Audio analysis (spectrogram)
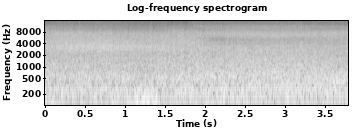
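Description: Floodwater rushes during heavy rain in a loud, constant broadband roar with no breaks, close and filling the whole stretch.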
